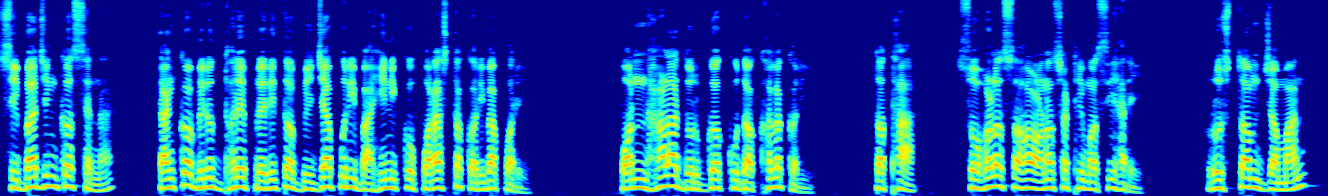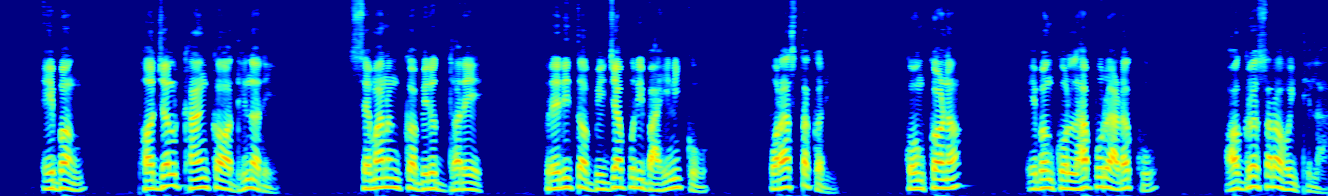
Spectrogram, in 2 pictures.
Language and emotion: Odia, neutral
